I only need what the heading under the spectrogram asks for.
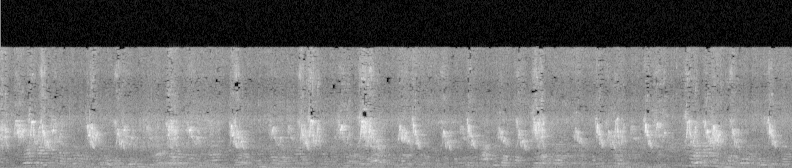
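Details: House sparrows at a nest inside a house, fighting over it: steady, busy high chirping, roughly several notes a second, with human voices murmuring underneath.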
